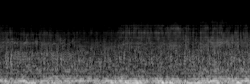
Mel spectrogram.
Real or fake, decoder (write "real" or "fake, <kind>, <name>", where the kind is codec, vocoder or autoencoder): fake, vocoder, BigVGAN v2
